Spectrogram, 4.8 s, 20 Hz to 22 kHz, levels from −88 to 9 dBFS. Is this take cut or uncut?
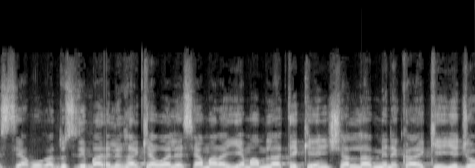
cut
